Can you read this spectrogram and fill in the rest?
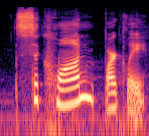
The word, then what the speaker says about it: Saquon Barkley: For my pick, I'm going to choose Saquon Barkley.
